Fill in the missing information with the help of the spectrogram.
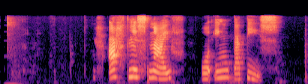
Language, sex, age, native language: Icelandic, female, 9, Icelandic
